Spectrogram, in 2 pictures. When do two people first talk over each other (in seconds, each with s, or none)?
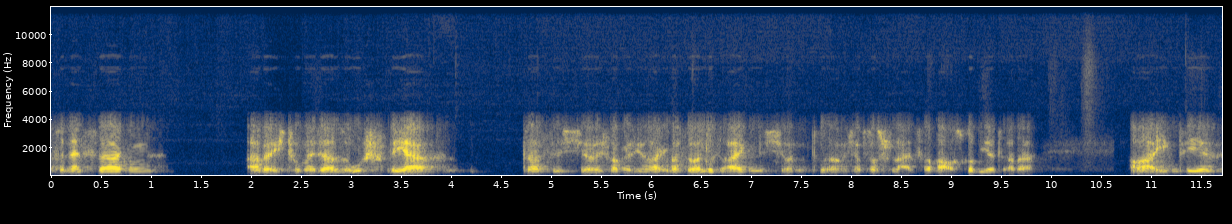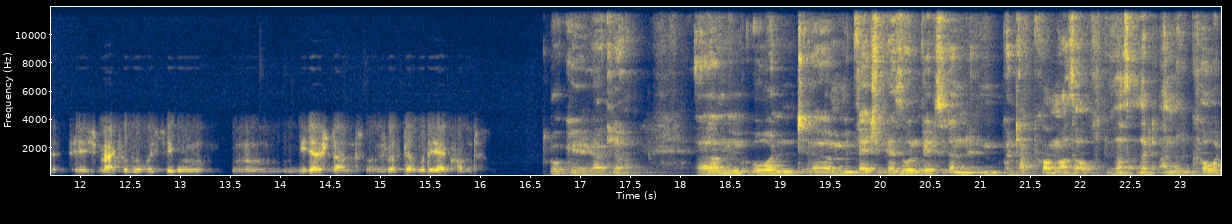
none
